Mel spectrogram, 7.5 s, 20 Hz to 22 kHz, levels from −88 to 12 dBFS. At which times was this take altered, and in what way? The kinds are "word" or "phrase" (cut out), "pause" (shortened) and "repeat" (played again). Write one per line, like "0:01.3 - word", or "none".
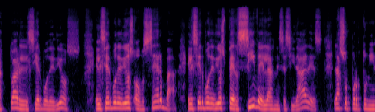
none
